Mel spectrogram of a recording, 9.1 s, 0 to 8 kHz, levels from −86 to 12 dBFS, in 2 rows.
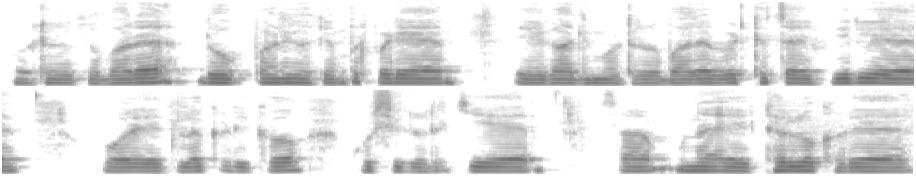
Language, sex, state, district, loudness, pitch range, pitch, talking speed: Rajasthani, male, Rajasthan, Nagaur, -39 LUFS, 135-140 Hz, 135 Hz, 210 wpm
